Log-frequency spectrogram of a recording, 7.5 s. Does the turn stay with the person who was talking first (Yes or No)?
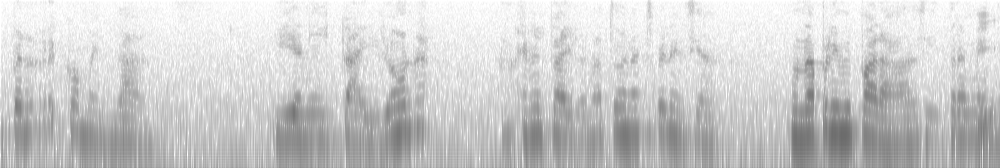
No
